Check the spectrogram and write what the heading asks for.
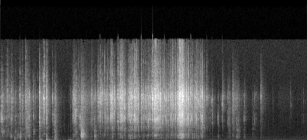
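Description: Foil trading-card pack wrapper crinkled and torn open by hand: a run of crackling that is loudest a little after three seconds in and stops about four seconds in.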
